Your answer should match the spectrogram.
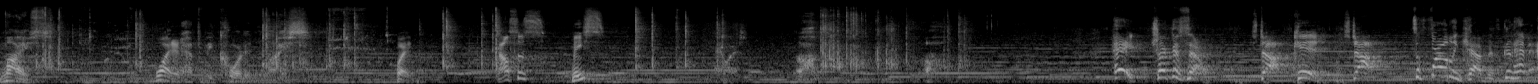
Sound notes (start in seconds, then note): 6.2 mice tapping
